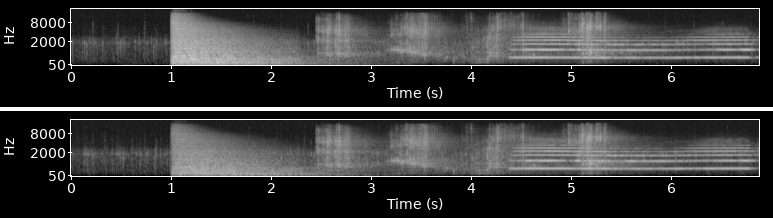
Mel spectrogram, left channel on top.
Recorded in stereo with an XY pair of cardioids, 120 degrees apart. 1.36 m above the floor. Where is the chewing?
5° left, 1.5 m.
